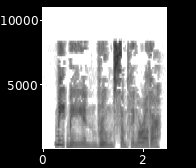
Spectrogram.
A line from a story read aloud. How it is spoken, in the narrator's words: they'd purr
